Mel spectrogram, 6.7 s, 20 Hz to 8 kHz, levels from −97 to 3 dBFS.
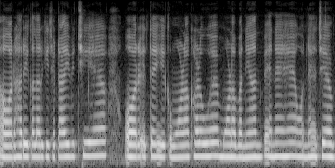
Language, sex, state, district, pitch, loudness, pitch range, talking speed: Bundeli, female, Uttar Pradesh, Hamirpur, 225 Hz, -15 LUFS, 220-230 Hz, 180 wpm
